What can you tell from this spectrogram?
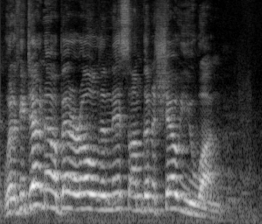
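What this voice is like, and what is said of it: Put-on Cockney accent. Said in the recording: “I have to do it in a Cockney accent.”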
